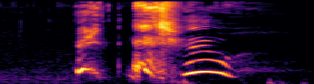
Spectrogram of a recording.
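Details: A normal sneeze after much hitching: two quick inward catches, then a single explosive sneeze with a rising, falling voiced 'choo'.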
